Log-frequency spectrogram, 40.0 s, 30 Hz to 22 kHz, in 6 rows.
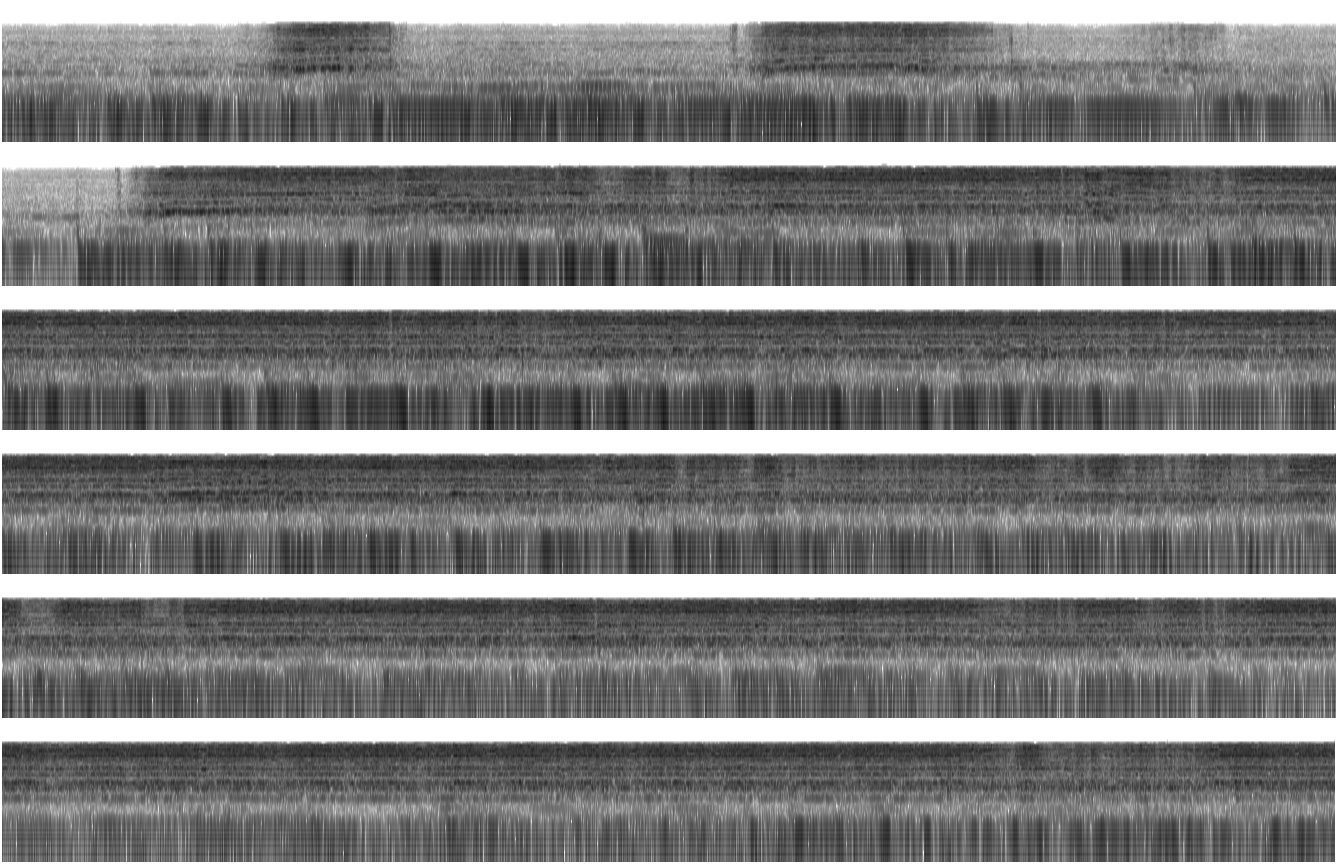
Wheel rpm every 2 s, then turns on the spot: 10, 20, 20, 40, 150, 160, 160, 160, 160, 160, 160, 160, 160, 160, 160, 160, 160, 160, 160, 160.
4-6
